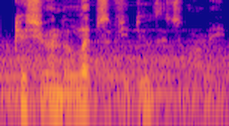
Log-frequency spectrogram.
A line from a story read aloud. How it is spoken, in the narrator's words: Chrissy whispered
